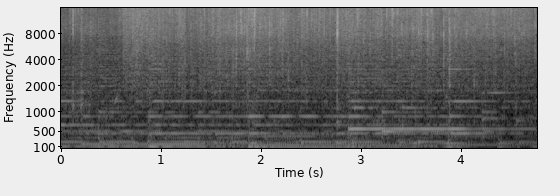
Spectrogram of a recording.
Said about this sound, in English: Let the broccolini sear to get some nice color.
